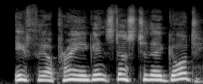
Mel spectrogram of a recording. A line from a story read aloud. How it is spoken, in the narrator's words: exclaimed the ferocious heathen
